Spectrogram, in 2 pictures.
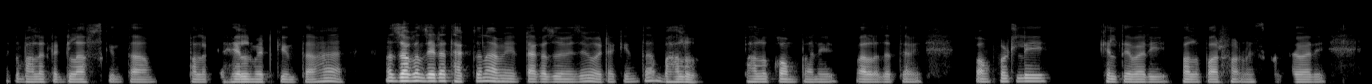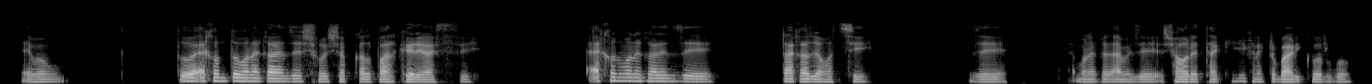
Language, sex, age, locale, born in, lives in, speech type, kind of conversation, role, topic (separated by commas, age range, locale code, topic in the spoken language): Bengali, male, 25-29, bn-BD, Bangladesh, Bangladesh, conversation, unstructured, none, টাকা সঞ্চয় করে আপনি কীভাবে আপনার স্বপ্ন পূরণ করেন?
